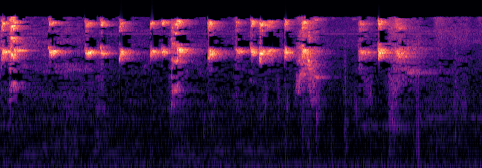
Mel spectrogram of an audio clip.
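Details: Green lovebird chattering in fast, high, thin chirps, repeated about every quarter second in an uneven stream, some notes sliding slightly, fading toward the end.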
